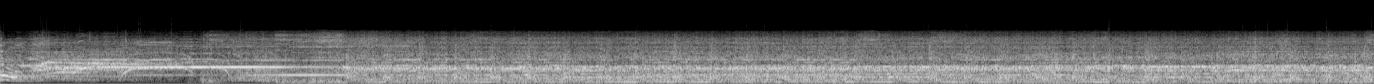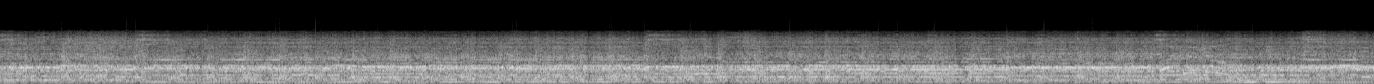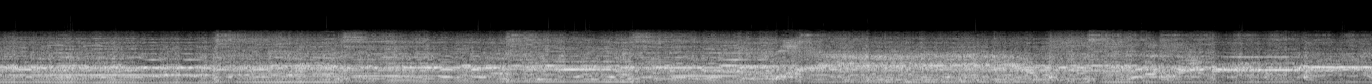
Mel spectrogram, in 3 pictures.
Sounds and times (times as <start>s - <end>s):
Music: 0.0s - 41.2s.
